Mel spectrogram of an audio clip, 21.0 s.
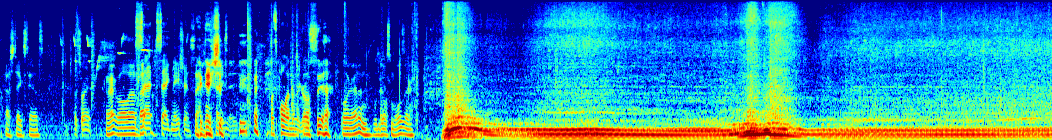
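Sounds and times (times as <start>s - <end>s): sports car engine idling and revving: 8.6s - 21.0s.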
